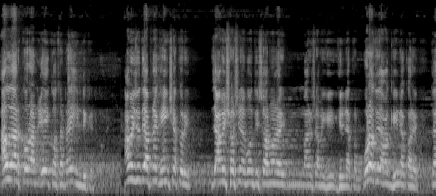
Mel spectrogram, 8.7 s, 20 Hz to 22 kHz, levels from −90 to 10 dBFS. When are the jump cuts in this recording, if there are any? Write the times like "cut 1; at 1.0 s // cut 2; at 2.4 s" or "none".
cut 1; at 2.3 s

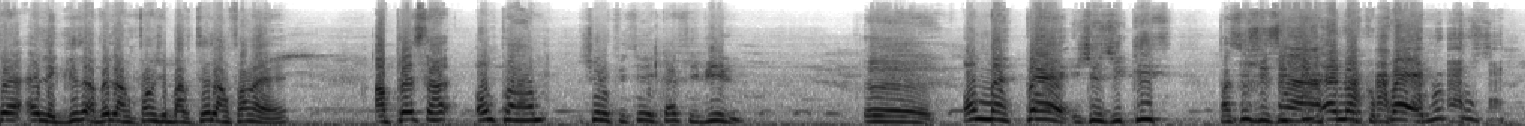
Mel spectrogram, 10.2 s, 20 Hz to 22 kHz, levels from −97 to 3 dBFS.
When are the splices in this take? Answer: none

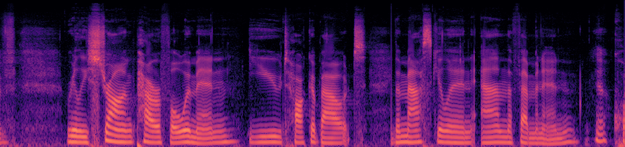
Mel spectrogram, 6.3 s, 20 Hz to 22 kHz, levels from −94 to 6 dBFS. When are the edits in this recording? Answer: cut 1; at 2.5 s // cut 2; at 3.9 s

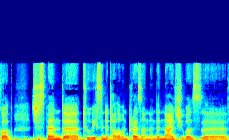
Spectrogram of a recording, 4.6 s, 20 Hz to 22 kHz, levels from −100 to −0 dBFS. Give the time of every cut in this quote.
none

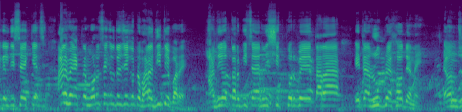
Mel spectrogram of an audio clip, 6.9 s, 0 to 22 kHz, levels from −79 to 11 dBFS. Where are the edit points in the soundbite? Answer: cut 1; at 3.0 s

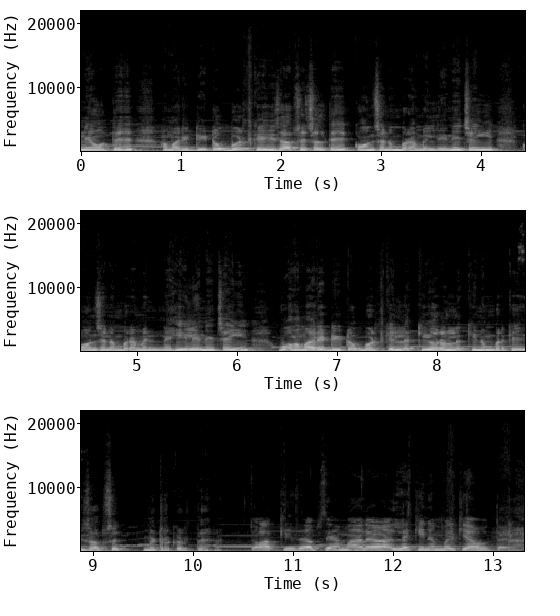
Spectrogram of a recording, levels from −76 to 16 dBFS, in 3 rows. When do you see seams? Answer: none

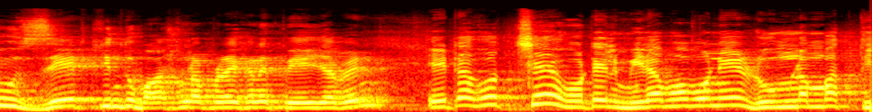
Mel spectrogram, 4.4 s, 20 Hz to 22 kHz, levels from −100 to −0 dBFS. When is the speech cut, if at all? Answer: cut 1; at 2.0 s

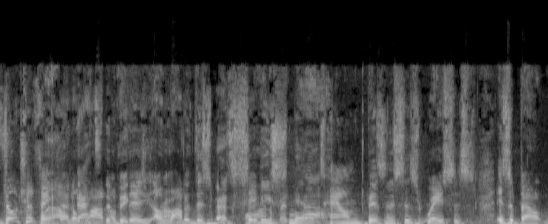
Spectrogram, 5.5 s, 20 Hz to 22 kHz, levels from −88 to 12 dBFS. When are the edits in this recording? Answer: cut 1; at 3.7 s

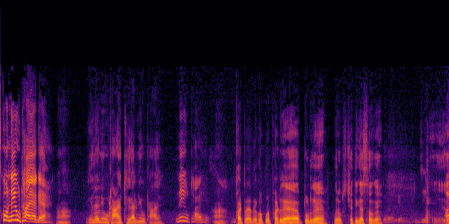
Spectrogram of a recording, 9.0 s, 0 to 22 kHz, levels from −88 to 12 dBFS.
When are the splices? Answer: cut 1; at 4.6 s

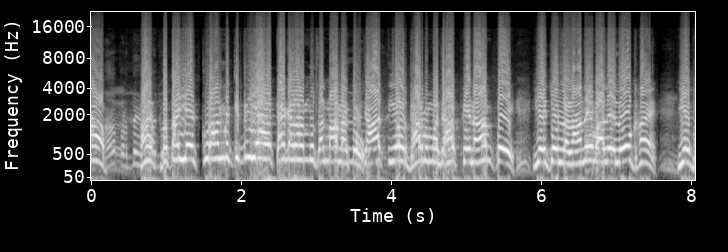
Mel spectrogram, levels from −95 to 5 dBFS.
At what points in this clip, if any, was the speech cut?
cut 1; at 3.6 s

